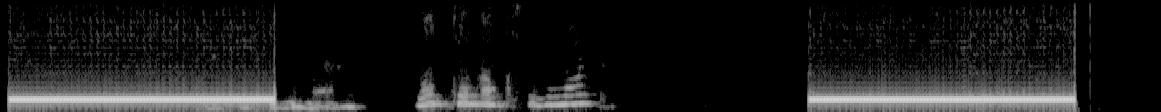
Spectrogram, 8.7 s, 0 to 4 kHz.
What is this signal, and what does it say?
Ringback tone (North America), 440 + 480 Hz, with speech.
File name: out- - - - - .4730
